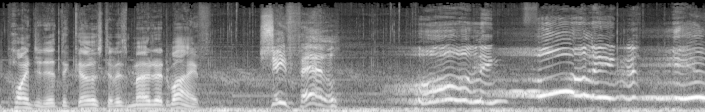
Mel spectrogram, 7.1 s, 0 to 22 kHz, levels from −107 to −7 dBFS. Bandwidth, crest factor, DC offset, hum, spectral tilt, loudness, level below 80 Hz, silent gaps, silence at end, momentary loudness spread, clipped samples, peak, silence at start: 19 kHz; 14 dB; 0.4%; none; -4 dB/octave; -15 LUFS; -24 dBFS; none; 0 s; 13 LU; under 0.1%; -2 dBFS; 0 s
